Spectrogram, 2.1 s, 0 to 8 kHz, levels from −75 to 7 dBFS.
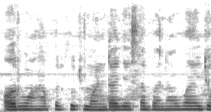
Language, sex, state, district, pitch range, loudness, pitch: Hindi, female, Maharashtra, Gondia, 215-225 Hz, -20 LUFS, 215 Hz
